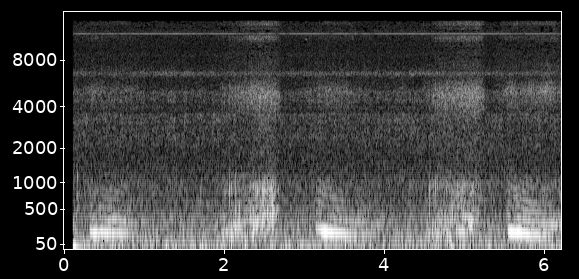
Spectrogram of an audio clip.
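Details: Soft rhythmic snoring with low voiced snorts on each breath, about three breaths in six seconds, over steady room hum, recorded in the dark; snoring.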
